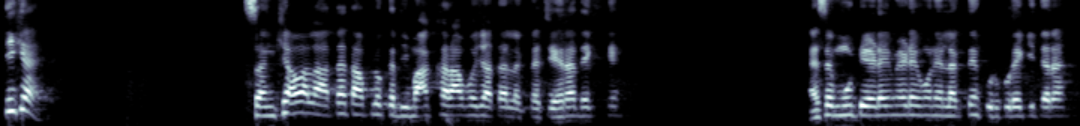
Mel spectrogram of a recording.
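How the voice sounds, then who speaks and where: High-voiced man teaching biology. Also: fairly even intonation, a little fast, pauses often. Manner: asks questions and answers them himself. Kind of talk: classroom-style lecture.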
